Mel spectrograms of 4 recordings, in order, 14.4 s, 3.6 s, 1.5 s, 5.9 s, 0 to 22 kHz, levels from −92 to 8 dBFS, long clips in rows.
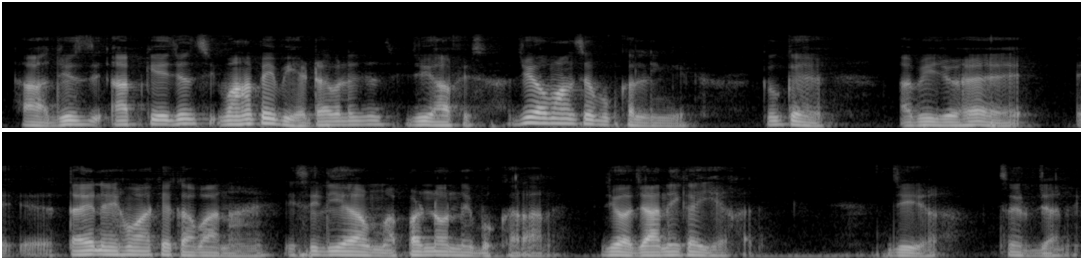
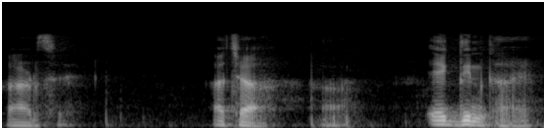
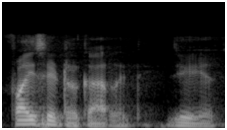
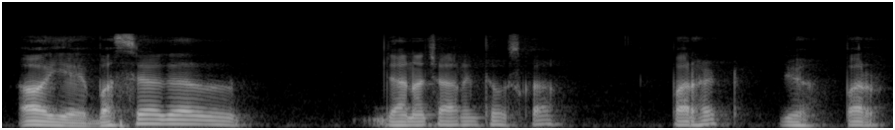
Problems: background sounds at intervals, low volume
